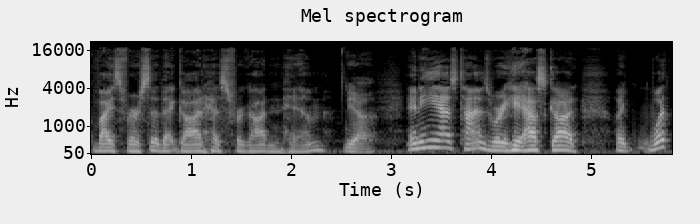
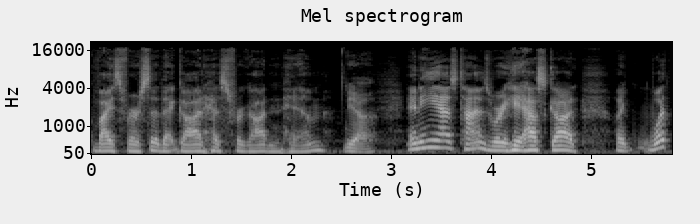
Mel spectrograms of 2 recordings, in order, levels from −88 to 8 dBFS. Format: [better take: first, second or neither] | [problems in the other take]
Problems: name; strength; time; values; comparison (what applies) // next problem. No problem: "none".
neither | none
